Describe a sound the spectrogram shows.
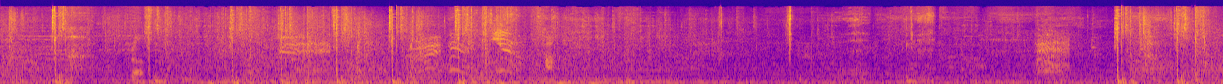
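Gunshots crack sharply, now and then.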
